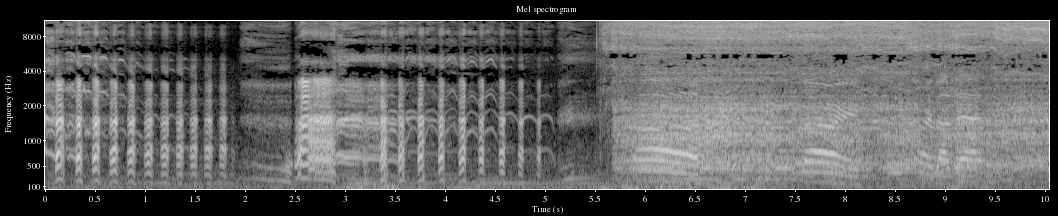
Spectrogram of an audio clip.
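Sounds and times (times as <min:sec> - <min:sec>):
cordless drill running under load: 0:05.5 - 0:10.0.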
